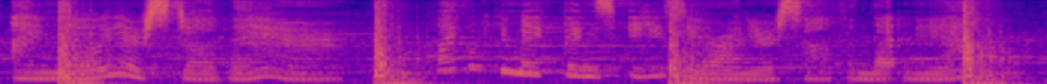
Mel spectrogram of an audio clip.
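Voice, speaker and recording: An actress playing a vengeful, nightmarish captive princess in a game, taunting and threatening with deliberate menace. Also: female voice, fairly low pitch, big pitch swings. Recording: loud music and banging effects behind.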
